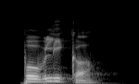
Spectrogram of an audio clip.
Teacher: la sílaba fuerte es la penúltima son las llamadas Llanas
